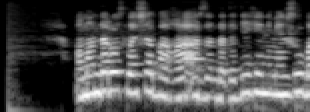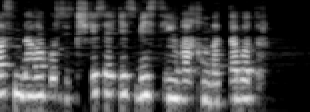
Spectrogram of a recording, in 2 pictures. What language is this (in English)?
Kazakh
